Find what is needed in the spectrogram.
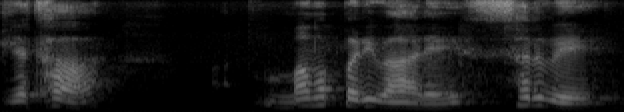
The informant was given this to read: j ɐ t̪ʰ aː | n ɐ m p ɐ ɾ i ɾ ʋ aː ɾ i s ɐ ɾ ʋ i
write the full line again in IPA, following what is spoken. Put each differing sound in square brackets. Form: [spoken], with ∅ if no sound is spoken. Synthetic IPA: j ɐ t̪ʰ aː | [m] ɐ m p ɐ ɾ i [∅] ʋ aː ɾ [e] s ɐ ɾ ʋ [e]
